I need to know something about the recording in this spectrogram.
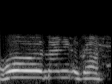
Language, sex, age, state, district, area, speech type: Manipuri, female, 45-60, Manipur, Kangpokpi, urban, conversation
